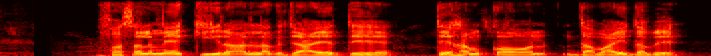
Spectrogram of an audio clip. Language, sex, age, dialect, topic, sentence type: Magahi, male, 18-24, Northeastern/Surjapuri, agriculture, question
